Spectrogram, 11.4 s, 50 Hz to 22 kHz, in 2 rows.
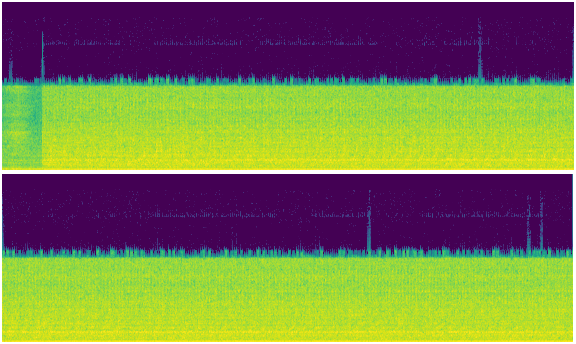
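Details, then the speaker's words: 2015 VW Polo Sedan CFNA engine at 76,000 km, cold start on a new battery: it catches at once and settles into a steady, even cold idle with no knocking; the cold-start knock it had since 2016 has suddenly gone. "Двигатель, конечно, колбасит. Вот так, проехав 76 тысяч, двигатель внезапно перестал стучать."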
